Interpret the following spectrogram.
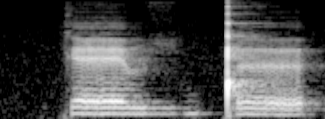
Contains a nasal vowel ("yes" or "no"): no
